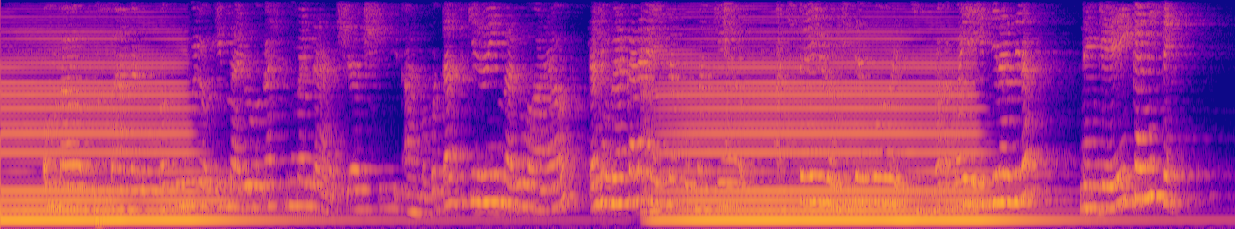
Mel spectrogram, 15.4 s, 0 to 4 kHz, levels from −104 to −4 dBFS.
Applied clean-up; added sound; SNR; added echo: none; Bowed string instrument; -5 dB; reverberation time 0.8 s.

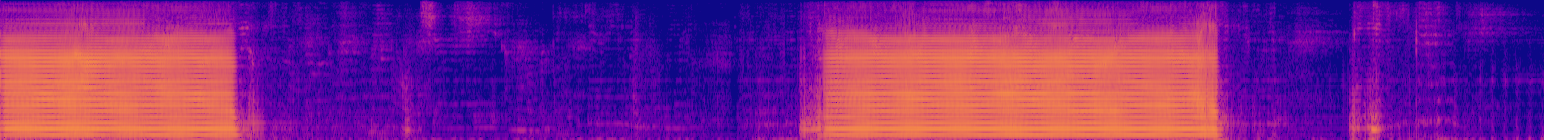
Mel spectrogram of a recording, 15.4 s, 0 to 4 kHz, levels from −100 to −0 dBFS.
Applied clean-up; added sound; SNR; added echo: neural separator model SepFormer WHAMR!.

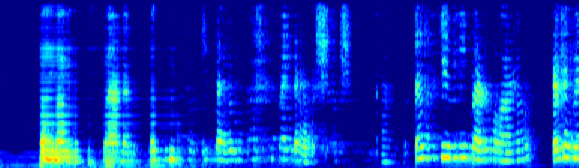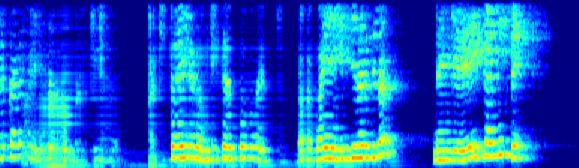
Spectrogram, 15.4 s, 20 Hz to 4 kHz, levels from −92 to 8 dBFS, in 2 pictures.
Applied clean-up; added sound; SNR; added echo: neural mask model DeepFilterNet 3.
